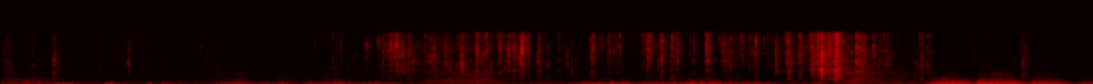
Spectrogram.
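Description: A trading-card pack wrapper being torn open and crinkled, with cards being handled. The crinkling builds about halfway through and is loudest near the end.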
